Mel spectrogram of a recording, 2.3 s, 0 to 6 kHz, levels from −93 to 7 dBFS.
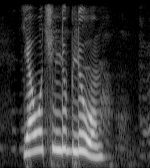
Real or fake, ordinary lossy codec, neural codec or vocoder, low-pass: real; none; none; 5.4 kHz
